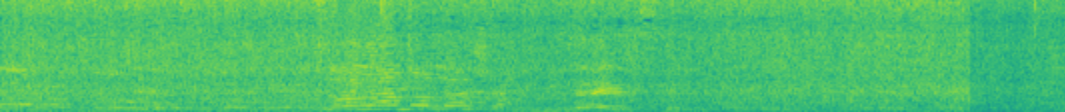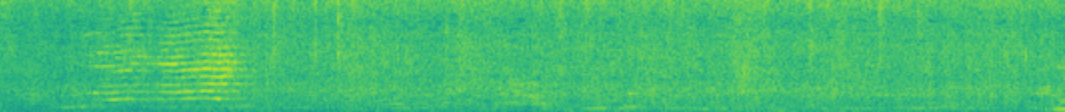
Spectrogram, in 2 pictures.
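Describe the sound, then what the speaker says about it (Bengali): Steady rain falls in a rural Bangladeshi village during the rainy season, a constant wash of patter on surfaces with voices talking over it throughout. "একটু বৃষ্টি হারার নাই, ভিজা শুরু করে দিছে।"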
